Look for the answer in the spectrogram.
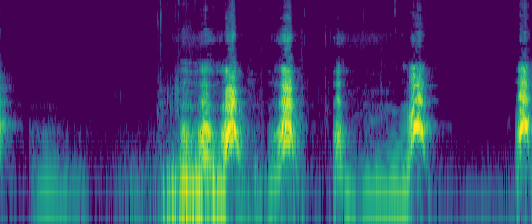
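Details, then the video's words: Pet dog barking at a small angel figure. About six sharp, fairly deep barks come at uneven intervals over several seconds, with low grumbling between some of them, in an otherwise quiet room. "Perro ladrando a angelito"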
